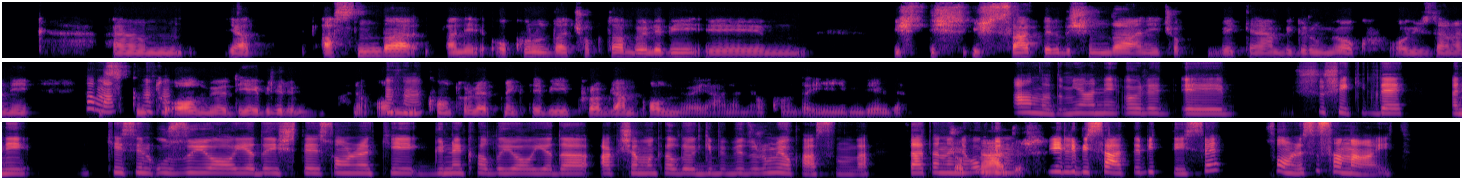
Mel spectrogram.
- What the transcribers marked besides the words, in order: tapping
- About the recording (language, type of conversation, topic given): Turkish, podcast, İş ve özel hayat dengesini nasıl kuruyorsun, tavsiyen nedir?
